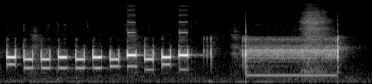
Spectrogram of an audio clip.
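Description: Touch-tone keypad beeps as a telephone number is dialled by children snowed in and calling their parents. A rapid, even run of short, bright beeps is followed by a brief pause and then one longer steady tone.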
